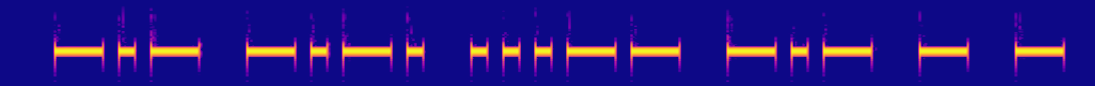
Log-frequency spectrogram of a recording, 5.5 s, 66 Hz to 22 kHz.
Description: Morse code, heard as a keyed tone, about 15 wpm, 700 Hz. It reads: KC3KTT
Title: USA Callsign DE Callsign 15wpm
